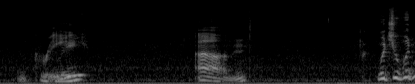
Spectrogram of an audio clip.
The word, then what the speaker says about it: Gris: I've heard it pronounced as Gris, but I'm assuming it's like Gree.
